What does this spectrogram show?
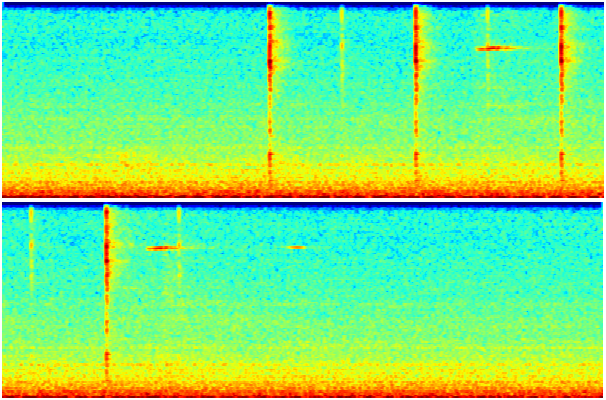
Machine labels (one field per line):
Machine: valve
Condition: abnormal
